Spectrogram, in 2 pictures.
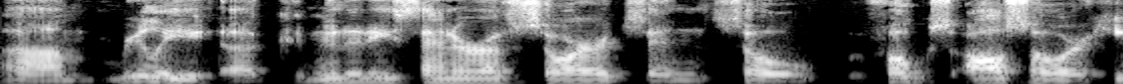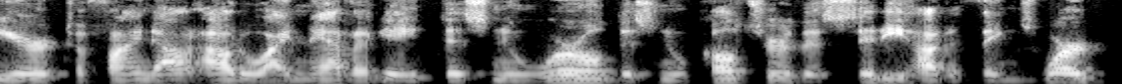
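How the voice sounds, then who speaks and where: A middle-aged man who runs a community center, speaking casually in an interview with many ums and restarts. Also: on the low side. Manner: halting, many fillers and restarts. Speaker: community center board member. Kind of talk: casual video-call interview.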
